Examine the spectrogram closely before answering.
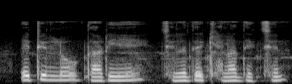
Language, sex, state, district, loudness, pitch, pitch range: Bengali, female, West Bengal, Alipurduar, -16 LUFS, 185 Hz, 175-205 Hz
